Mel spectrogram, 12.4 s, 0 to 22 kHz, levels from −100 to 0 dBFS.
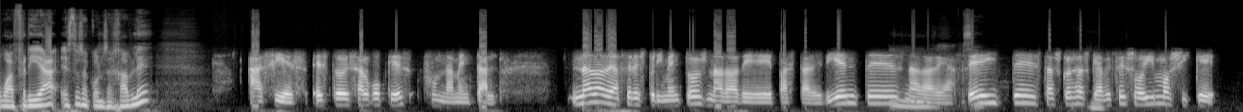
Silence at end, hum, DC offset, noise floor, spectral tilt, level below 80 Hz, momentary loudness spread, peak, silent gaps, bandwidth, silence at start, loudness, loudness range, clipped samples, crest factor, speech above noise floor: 0.3 s; none; under 0.1%; -52 dBFS; -5 dB/octave; -58 dBFS; 7 LU; -6 dBFS; none; 16.5 kHz; 0 s; -22 LUFS; 1 LU; under 0.1%; 16 dB; 30 dB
